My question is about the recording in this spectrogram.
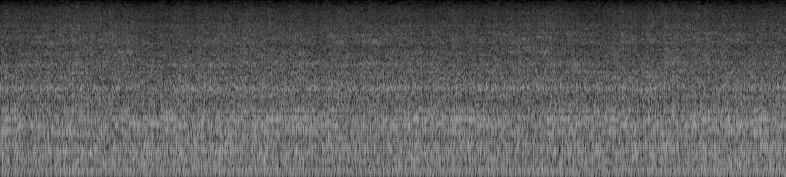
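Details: Lawn tractor after installing an electric fuel pump to fix a fuel problem: small engine holds a steady, even hum with no stumbling or surging. Fuel delivery is now fine.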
